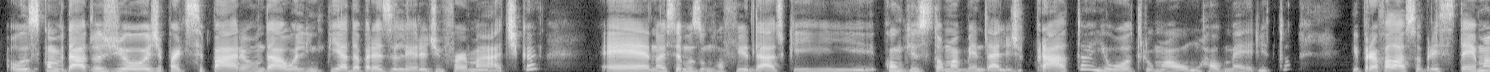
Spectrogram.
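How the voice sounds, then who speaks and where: A young adult woman hosting a podcast, introducing guests in a friendly, upbeat, well-structured way. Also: mid-range voice. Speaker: podcast host.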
